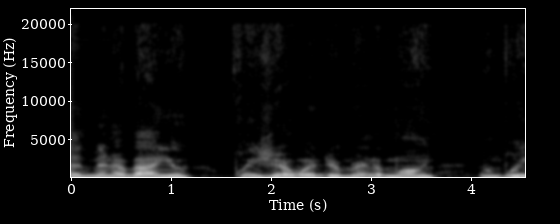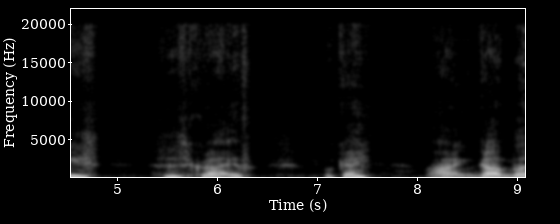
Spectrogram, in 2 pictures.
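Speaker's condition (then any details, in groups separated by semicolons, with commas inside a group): Cerebral palsy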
